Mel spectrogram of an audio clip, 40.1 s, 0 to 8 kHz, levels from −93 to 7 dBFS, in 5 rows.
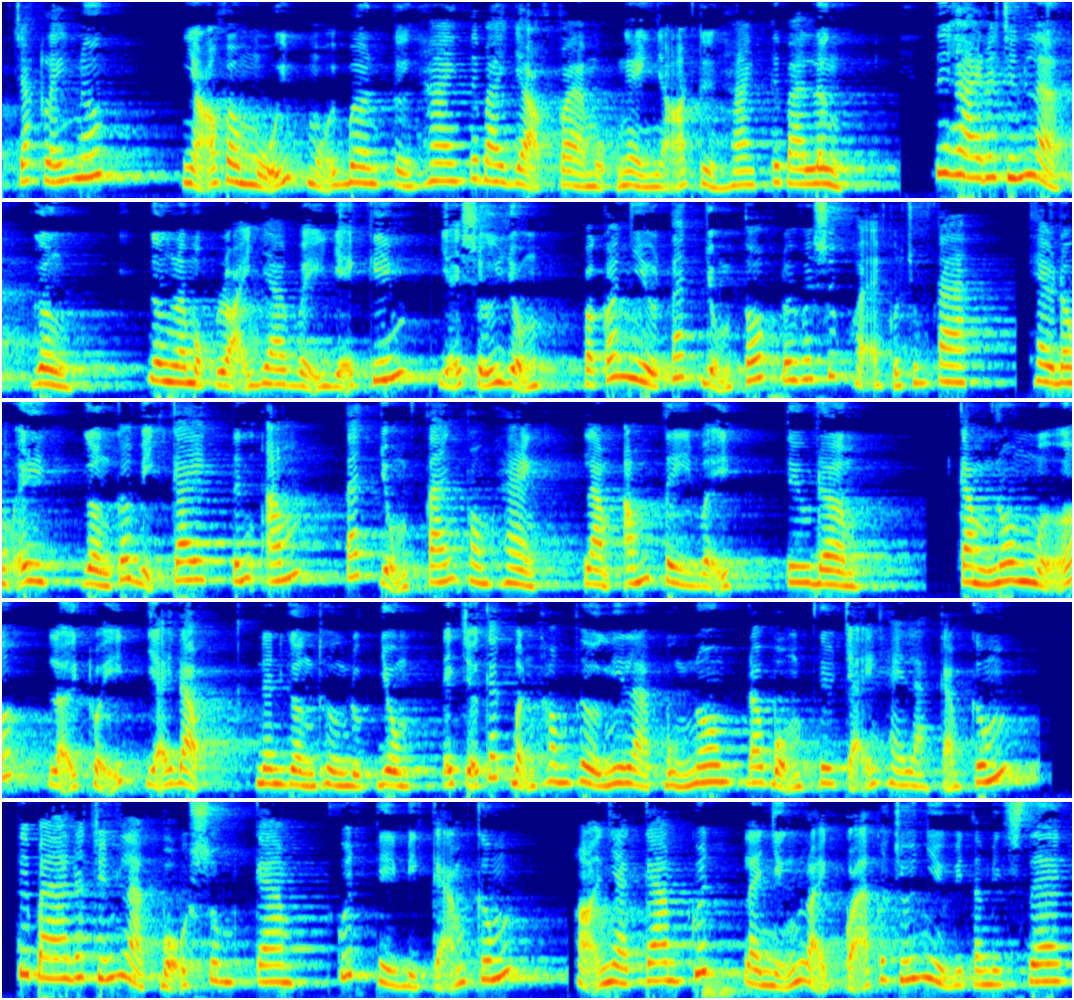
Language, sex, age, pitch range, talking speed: Vietnamese, female, 20-39, 215-285 Hz, 190 wpm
